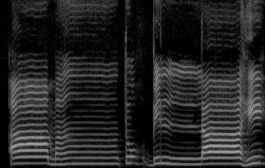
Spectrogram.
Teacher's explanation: اللہ کا لام یہ باریک پڑھیں گے کیونکہ اس کے پچھلے حرف کے نیچے زیر ہے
